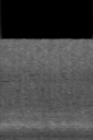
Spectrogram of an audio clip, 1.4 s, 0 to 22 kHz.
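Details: 2009 Ford E-350 with 5.4 engine, no trouble codes, owner reports idle rpm too high and occasional stalling while driving: steady, fairly fast idle with no hunting; high idle, throttle body suspected.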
